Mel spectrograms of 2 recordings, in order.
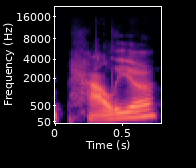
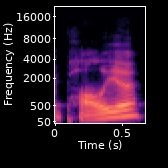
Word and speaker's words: Palia: So some of them on their team say Palia, some say Palia, and some say Palia, which I think we can all agree is insane. But yeah, you can say it in any pronunciation you want, and they are all correct according to the developers and creators of the game.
